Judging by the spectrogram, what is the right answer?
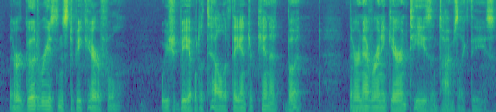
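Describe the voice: A put-on character voice with vocal fry and a slightly husky edge, fairly quick in pace with little pitch movement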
